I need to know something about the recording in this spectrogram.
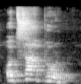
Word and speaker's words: उत्साहपूर्ण: Utsahapurn, lively or excited. Utsahapurn, which is pronounced as Utsahapurn, which means very excited, very lively.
